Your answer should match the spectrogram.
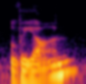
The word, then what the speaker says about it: Leon: oh um Lee on Leon the N is nasal stop halfway pronouncing the n Leon Leon I I don't know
